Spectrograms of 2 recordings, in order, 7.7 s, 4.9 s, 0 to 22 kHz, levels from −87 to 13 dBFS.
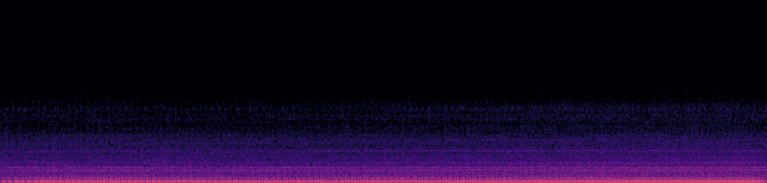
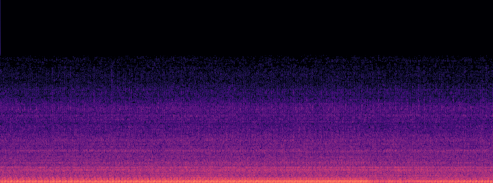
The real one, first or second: second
